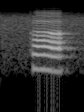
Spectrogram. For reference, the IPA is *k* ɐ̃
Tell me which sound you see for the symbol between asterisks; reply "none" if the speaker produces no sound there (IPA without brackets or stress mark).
k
